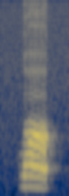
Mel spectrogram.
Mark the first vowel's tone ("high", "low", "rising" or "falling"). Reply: low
